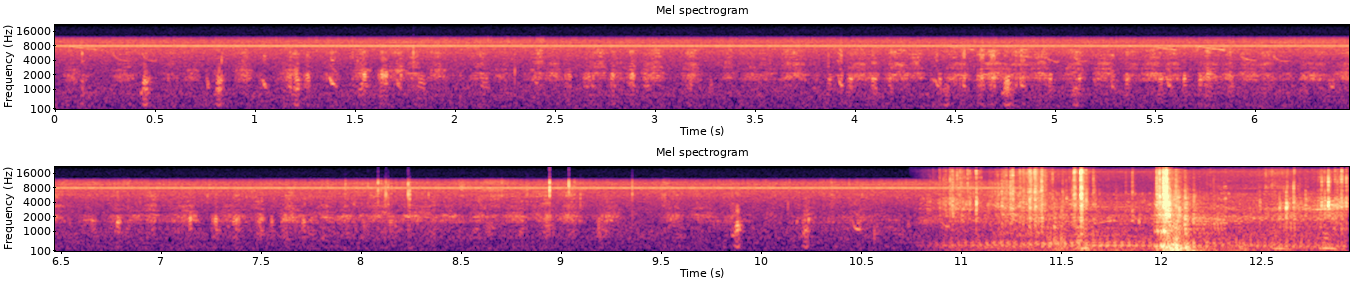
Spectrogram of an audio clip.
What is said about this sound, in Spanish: Hay gaviotas también que vienen de arriba y les roban y los patos las quieren echar. Se pelean.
